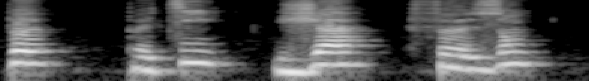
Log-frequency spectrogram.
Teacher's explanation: E fechado. Boca do O, som de E, fica E, E.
